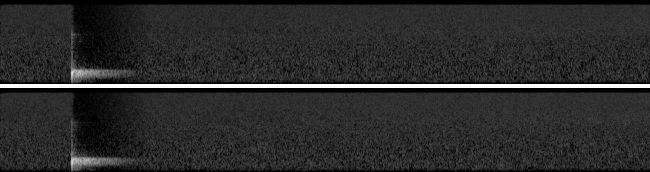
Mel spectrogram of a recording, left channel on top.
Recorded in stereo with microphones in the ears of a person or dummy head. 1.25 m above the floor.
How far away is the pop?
About 4.5 m.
